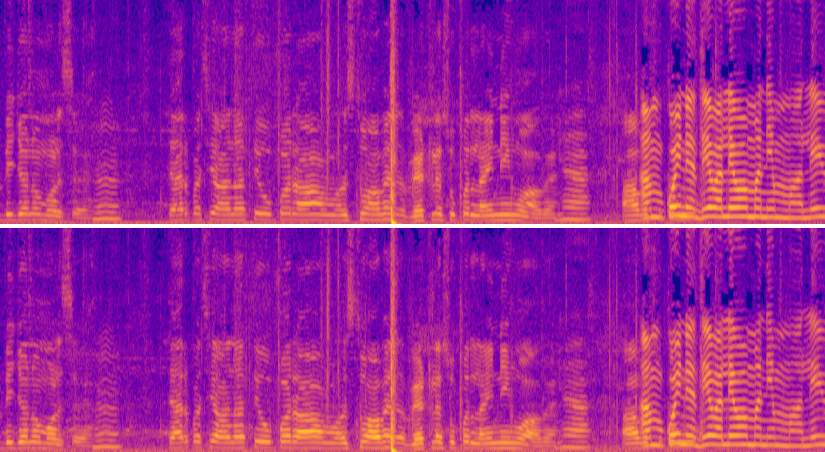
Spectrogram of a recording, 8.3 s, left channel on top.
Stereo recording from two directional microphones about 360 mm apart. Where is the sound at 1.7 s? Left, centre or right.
Centre.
